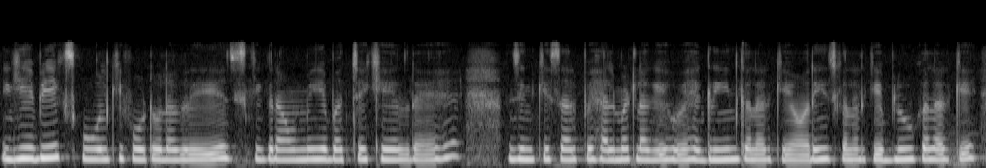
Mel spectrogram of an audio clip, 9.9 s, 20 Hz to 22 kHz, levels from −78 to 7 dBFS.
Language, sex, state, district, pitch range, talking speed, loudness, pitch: Hindi, female, Uttar Pradesh, Lalitpur, 235-250 Hz, 200 wpm, -13 LUFS, 245 Hz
